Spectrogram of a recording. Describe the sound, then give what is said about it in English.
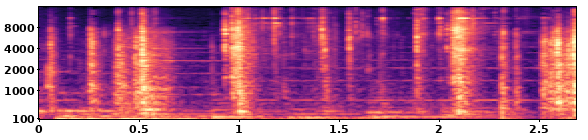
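A key rattles and scrapes in the lock of a door set in a floor, with a series of sharp metallic clicks and jangles over a few seconds as it turns to unlock it. No one speaks. “The door in the floor is unlocked.”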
